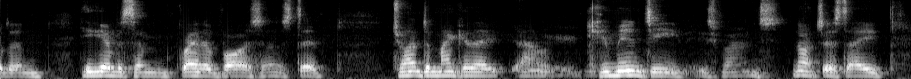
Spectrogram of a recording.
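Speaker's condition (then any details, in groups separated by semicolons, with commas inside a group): MND; about 8.5 years since diagnosis, trial drug slowing progression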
